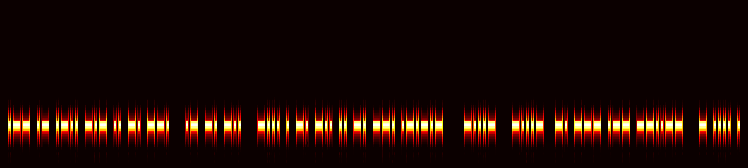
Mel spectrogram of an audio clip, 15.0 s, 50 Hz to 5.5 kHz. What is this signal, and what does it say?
Morse code, heard as a keyed tone, about 25 wpm, 600 Hz. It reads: WALKING AND BENDING. <BT> <BT> NOW, THE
